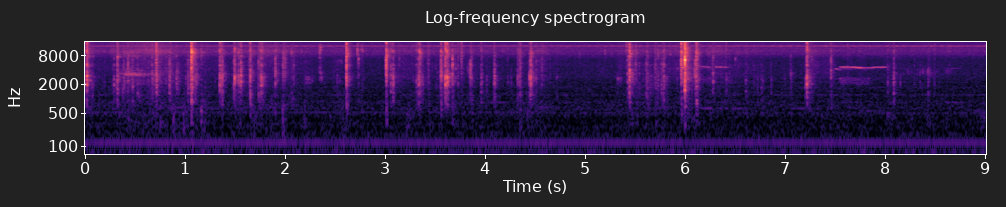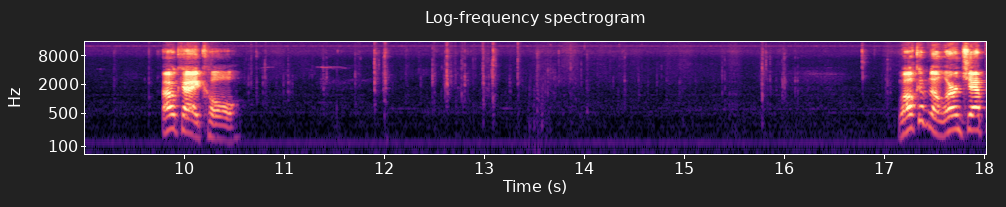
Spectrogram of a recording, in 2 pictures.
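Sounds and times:
typing on a computer keyboard held in a lap: 0.0 - 4.6, 5.4 - 8.2, 10.6 - 13.4
low steady electrical hum: 0.0 - 18.0
speech: 9.8 - 10.6, 17.2 - 18.0.

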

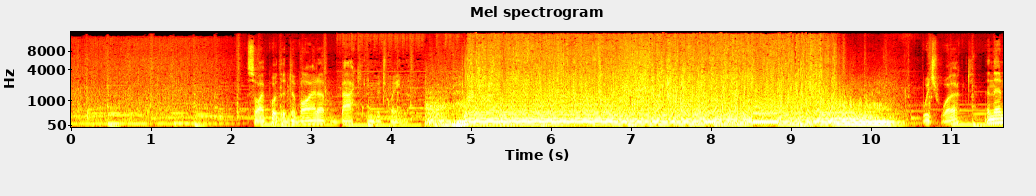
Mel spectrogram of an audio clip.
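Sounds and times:
speech: 2.2 - 4.6, 10.7 - 11.6
two small engines roaring, one flaming out: 4.4 - 10.4.

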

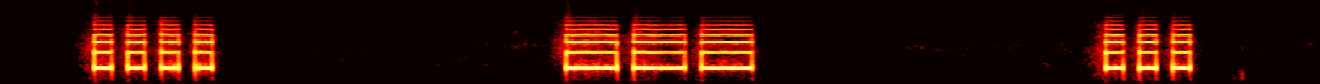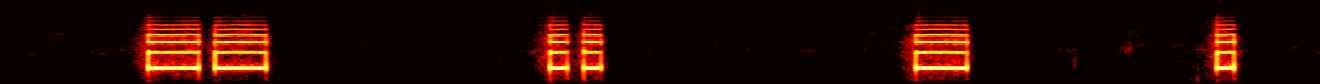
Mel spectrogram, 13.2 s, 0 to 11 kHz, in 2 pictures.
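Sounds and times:
Morse code letters keyed as a single-pitch beep tone: 0.5 - 1.1, 2.8 - 3.8, 5.5 - 6.0, 7.3 - 8.0, 9.3 - 9.7, 11.2 - 11.5.

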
